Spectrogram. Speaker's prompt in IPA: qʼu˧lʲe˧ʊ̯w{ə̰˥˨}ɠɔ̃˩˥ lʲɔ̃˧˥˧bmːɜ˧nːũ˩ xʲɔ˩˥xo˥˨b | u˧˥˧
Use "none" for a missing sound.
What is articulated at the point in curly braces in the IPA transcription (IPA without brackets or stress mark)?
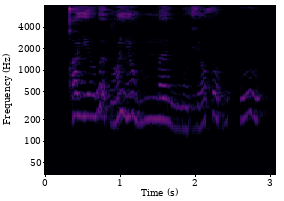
ə̰˥˨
